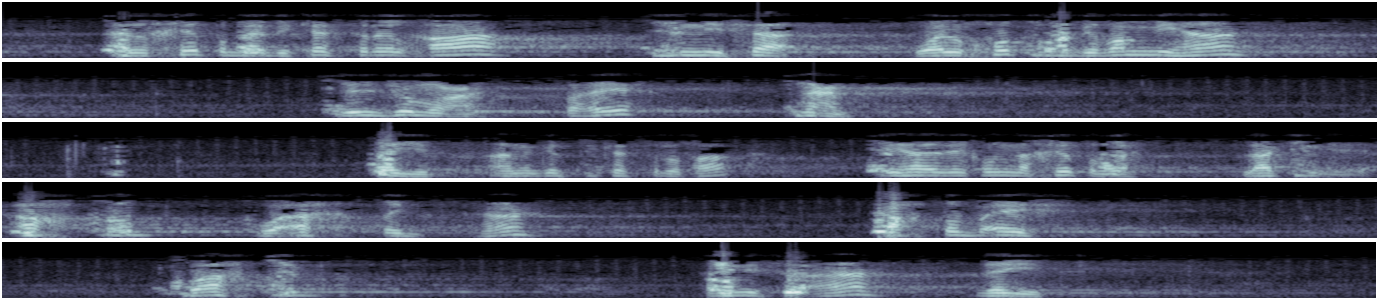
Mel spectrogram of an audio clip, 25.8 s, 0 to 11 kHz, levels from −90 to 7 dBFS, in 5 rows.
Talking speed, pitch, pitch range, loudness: 65 wpm, 195 Hz, 185-215 Hz, -17 LUFS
